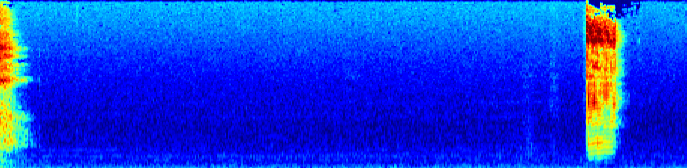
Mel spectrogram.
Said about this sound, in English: Who was that? Who farted? Please, please, everyone, be serious.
